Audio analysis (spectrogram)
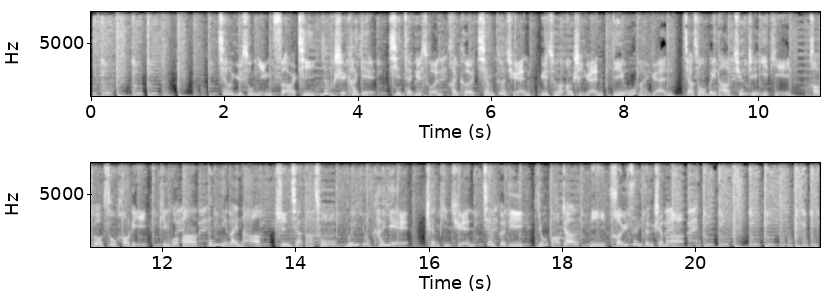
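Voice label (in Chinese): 【广告】家电; 苏宁家电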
